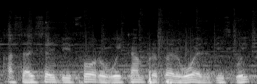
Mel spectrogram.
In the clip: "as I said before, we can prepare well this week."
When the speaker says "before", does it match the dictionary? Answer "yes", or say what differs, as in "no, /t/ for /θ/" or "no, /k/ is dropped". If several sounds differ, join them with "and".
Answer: yes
